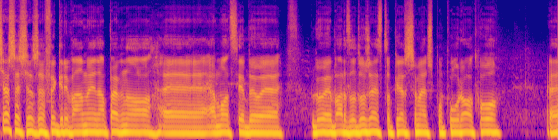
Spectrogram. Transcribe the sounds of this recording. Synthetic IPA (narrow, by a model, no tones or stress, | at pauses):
t͡ɕɛʂɛɕɛʐɛvɘɡɾɘvamɘnapɛvnɔ | ɛmɔt̪sʲjɛbɘwɘ | bɘwɘbaɾd̪zɔd̪uʐɛjɛst̪ɔpʲjɛɾfʂɘmɛt͡ʂpɔpuwɾɔku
